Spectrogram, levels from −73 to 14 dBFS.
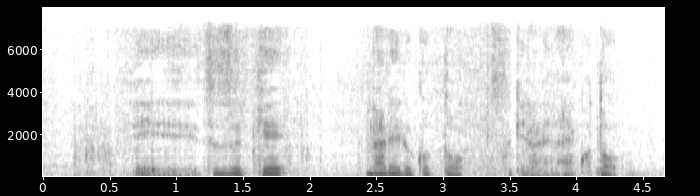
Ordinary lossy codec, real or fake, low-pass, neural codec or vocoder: AAC, 32 kbps; fake; 7.2 kHz; codec, 16 kHz, 16 kbps, FunCodec, trained on Chinese and English, 50 frames a second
